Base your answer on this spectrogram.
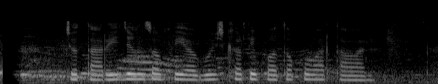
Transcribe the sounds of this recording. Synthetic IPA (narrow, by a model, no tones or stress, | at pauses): t͡ʃut̪aɾid͡ʒɨŋsɔfiaɡʊskʰɨrdipɔt̪ɔpəwart̪awan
